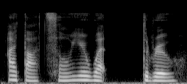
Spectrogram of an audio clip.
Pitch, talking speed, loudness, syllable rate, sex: 180 Hz, 190 wpm, -17 LUFS, 5.3 syllables/s, female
